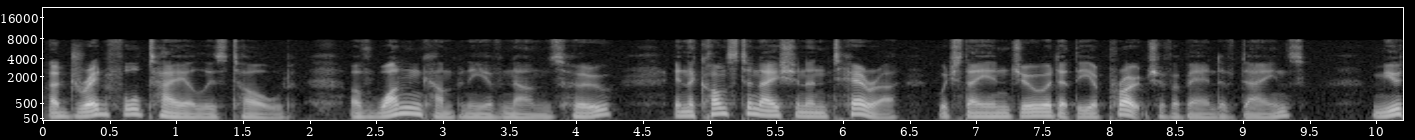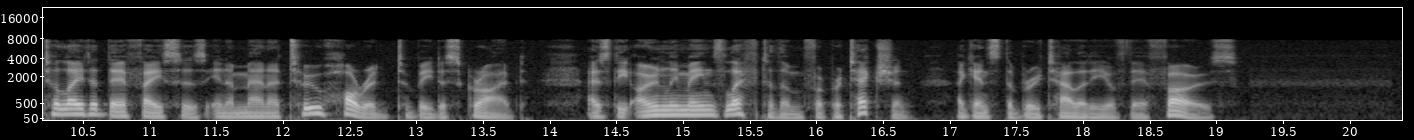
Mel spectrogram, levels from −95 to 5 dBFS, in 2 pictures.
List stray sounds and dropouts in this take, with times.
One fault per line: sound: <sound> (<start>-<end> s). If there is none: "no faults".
no faults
